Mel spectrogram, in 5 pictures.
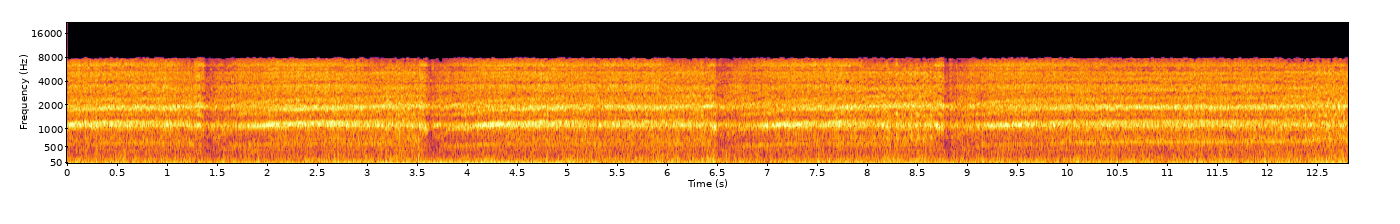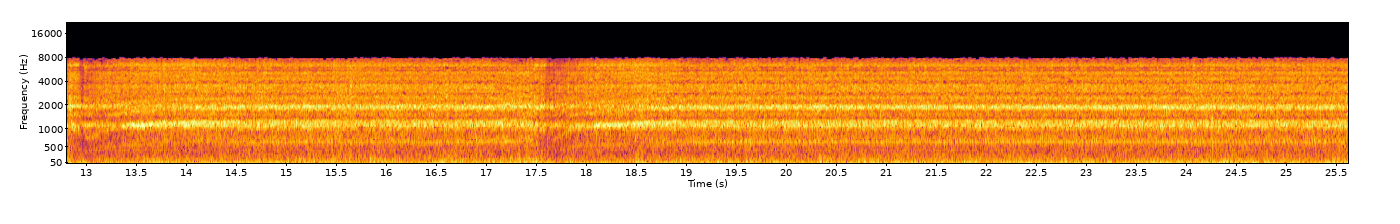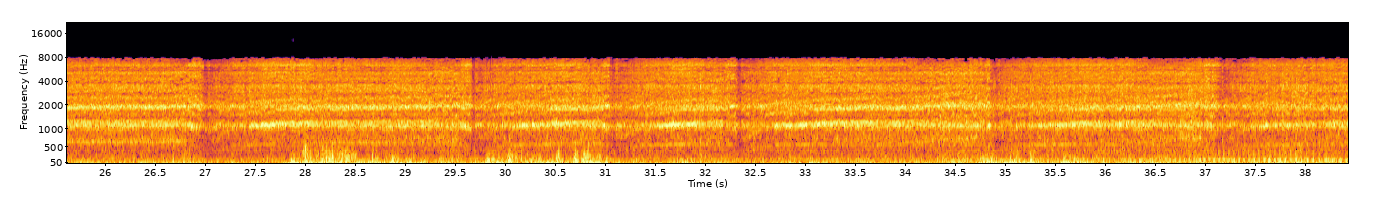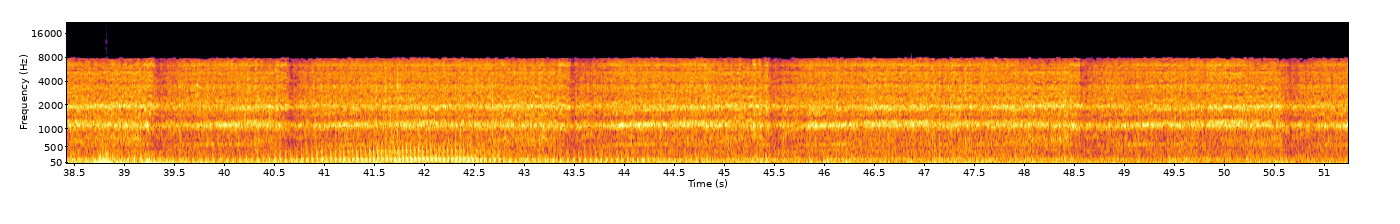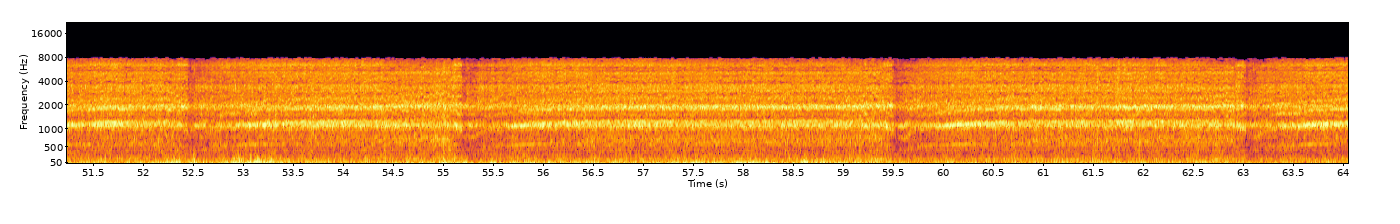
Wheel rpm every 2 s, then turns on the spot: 150, 150, 150, 150, 150, 160, 140, 160, 150, 150, 160, 160, 160, 140, 150, 130, 140, 150, 140, 140, 140, 150, 150, 150, 150, 150, 140, 140, 160, 150, 150, 140.
none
